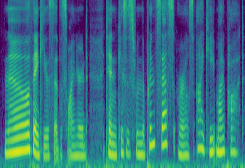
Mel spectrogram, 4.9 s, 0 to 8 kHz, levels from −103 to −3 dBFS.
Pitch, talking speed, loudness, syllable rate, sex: 190 Hz, 210 wpm, -20 LUFS, 5.2 syllables/s, female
